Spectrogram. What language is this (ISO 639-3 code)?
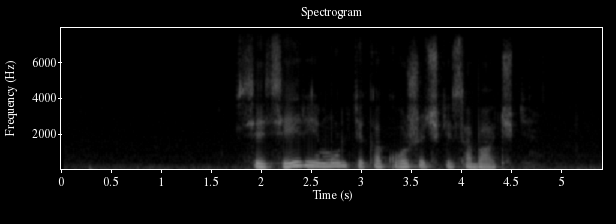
rus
